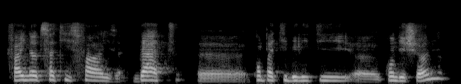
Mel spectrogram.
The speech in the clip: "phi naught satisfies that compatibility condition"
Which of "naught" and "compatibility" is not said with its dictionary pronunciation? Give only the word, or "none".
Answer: compatibility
